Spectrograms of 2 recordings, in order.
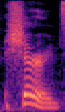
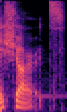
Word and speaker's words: sherds: And yes, it's pronounced sherds, even though a lot of people will still say shards.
